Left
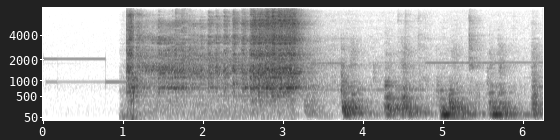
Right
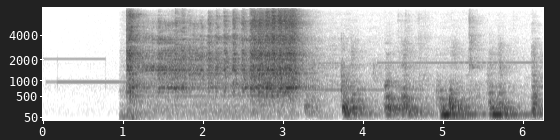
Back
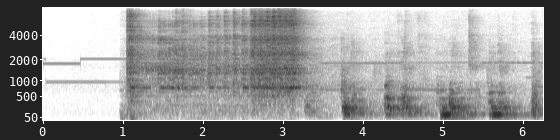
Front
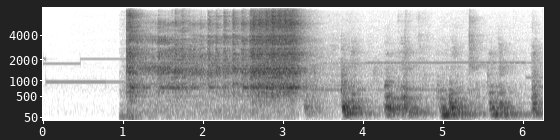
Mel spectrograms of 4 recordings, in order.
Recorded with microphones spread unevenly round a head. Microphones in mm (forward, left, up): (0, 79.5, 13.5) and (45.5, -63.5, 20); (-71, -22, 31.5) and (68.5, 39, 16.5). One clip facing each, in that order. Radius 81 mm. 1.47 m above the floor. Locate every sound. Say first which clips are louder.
0.9 s a dropped coin: left 1 dB, even; 5° left, 1.3 m
3.3 s footsteps: right 1 dB, front 2 dB; 90° left, 1.5 m; by 6.2 s 150° right, 1.9 m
